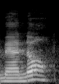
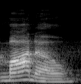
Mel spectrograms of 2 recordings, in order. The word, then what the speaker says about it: Manon: The N is silent. Mano. So it's not mono. It's mano.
